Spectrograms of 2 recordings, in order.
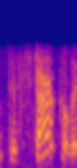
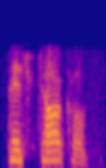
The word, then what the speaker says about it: Pistarckle: Now, Pistarckle is interesting.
